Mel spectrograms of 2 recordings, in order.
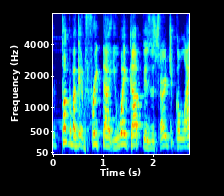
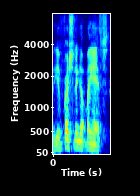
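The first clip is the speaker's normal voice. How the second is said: ordinary delivery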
